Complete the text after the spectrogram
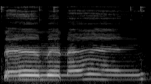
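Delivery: drawn-out goofy voice; slow silly voice. Pretend. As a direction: stretch it out, very slow. Same slow put-on.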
